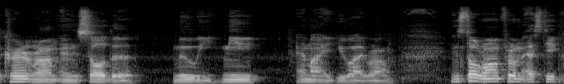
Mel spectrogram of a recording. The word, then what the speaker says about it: MIUI: The right way to pronounce it. I've been going back and forth with a bunch of readers. It's MIUI. And then some people are like, MIUI or something, and then some people are like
